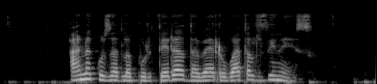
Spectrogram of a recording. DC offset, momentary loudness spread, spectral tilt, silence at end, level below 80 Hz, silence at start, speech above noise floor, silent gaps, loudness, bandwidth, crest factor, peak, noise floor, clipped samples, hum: under 0.1%; 7 LU; -5 dB/octave; 0.05 s; -58 dBFS; 0.5 s; 28 dB; none; -26 LUFS; 11.5 kHz; 20 dB; -8 dBFS; -54 dBFS; under 0.1%; none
